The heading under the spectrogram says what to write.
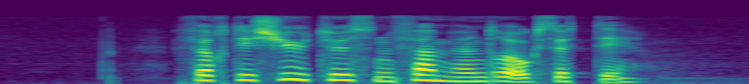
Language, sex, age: Norwegian, female, 38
